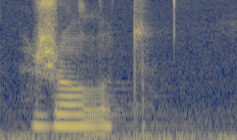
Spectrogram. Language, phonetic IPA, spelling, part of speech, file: Belarusian, [ˈʐoɫut], жолуд, noun, Be-жолуд.ogg
- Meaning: 1. acorn 2. glans penis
